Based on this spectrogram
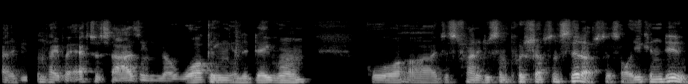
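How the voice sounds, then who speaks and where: A plain, everyday voice: a man, fairly low-pitched, at a fairly quick pace with fairly even intonation. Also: quiet background. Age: 60s. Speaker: former prisoner, retired government finance worker. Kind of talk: interview.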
